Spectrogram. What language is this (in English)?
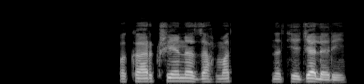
Pashto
